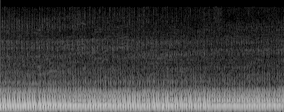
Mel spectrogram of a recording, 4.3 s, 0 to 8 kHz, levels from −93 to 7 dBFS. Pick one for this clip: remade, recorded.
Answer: recorded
